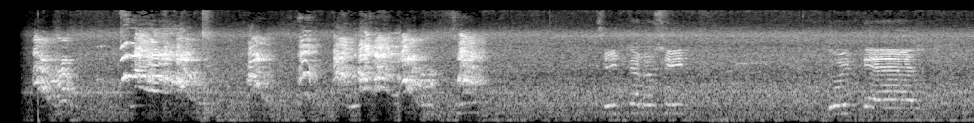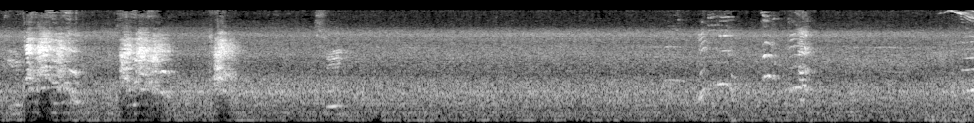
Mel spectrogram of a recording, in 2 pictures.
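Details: A litter of Siberian husky puppies yap and yelp in quick, high-pitched bursts, begging for food; the owner suspects they may also be thirsty.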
